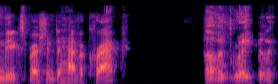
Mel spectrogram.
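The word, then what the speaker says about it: craic: Isn't the expression to have a crack? Have a great bit of crack, yeah. Yeah, that's it. That's and it. It's spelled C-R-A-I-C.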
